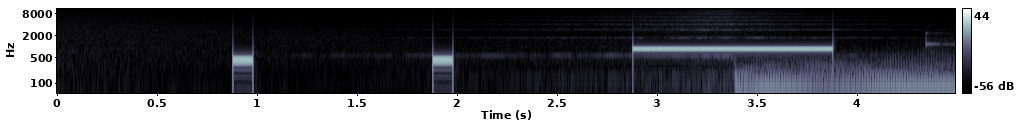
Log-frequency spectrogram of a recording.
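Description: Interval-timer countdown beeps: two short, low beeps a second apart, then one longer, higher beep lasting about a second, marking the end of an exercise interval.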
